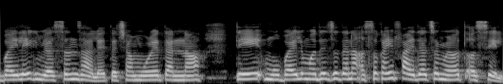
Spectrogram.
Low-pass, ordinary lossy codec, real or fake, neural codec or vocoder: none; none; real; none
